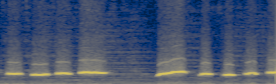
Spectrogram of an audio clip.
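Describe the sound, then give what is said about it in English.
A person whistles a bouncy tune, a string of short clear notes with a brief pause midway before the melody picks back up. “I can whistle just about any song you give me. Just do whistle while you work.”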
